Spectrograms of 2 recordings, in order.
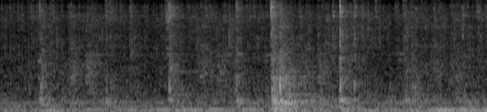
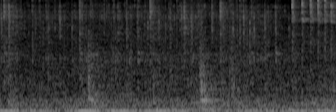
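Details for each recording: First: Bicycle rear derailleur after adjusting cable tension with barrel adjuster: crisp single clicks as chain drops cog by cog over light freewheel ticking, stays on each gear with no skipping or grinding; downshifting is clean. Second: all right so i just went up another gear you can hear on the lever when i clicked but it's not going up you can hear it kind of ticking there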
